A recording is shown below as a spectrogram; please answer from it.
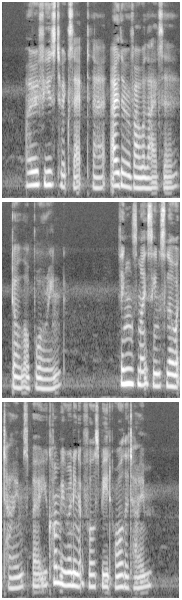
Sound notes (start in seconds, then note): none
